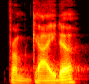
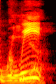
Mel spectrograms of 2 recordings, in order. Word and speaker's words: Guida: From Gaida to Guida. So Guida Guida is right. Guida that is the original, mm-hmm.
